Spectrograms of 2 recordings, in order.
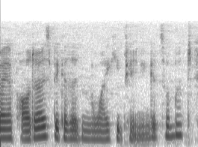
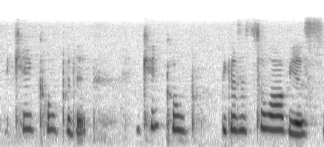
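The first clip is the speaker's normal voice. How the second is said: high, whining frustration; whiny complaint; 8 semitones higher than usual. Real, not acted. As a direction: moan it like you just can't take it. Frustrated over uneven drawing.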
